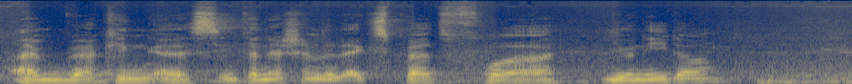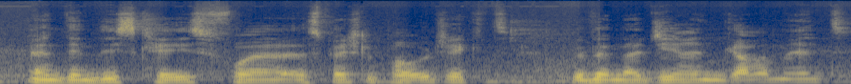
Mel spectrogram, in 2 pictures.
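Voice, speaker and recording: A man with an Austrian accent speaks at medium pitch and a moderate pace. His intonation is monotone and flat, and there is noticeable background noise. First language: German. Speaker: resource efficiency consultant and engineer. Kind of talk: interview. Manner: halting.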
